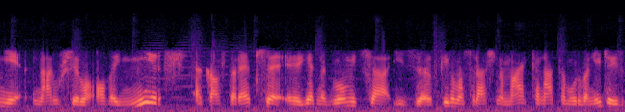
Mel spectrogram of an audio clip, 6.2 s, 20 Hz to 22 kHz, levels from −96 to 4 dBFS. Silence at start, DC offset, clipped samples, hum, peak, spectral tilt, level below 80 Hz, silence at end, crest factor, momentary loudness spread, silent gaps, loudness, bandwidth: 0 s; under 0.1%; under 0.1%; none; -8 dBFS; -6.5 dB/octave; -54 dBFS; 0 s; 20 dB; 6 LU; none; -29 LUFS; 7.4 kHz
